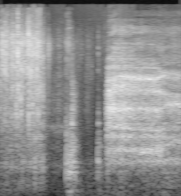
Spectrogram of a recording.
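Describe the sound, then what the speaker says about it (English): A deck of tarot cards is shuffled by hand in a few quick, close riffling bursts with brief pauses between them, and no one talks. "Let's get a few more shuffles."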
